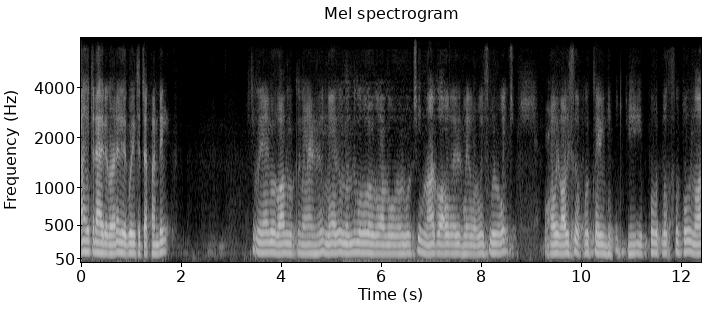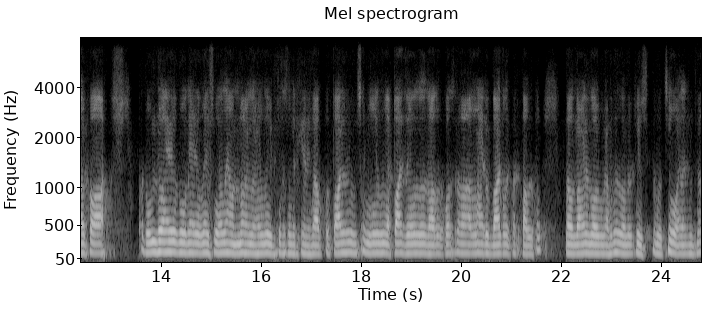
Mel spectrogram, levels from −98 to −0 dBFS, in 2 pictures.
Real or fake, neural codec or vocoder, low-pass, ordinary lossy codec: fake; codec, 16 kHz, 0.5 kbps, FreqCodec, larger model; 7.2 kHz; Opus, 16 kbps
